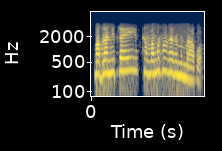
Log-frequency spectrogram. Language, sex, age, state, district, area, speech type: Bodo, female, 18-30, Assam, Kokrajhar, rural, conversation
